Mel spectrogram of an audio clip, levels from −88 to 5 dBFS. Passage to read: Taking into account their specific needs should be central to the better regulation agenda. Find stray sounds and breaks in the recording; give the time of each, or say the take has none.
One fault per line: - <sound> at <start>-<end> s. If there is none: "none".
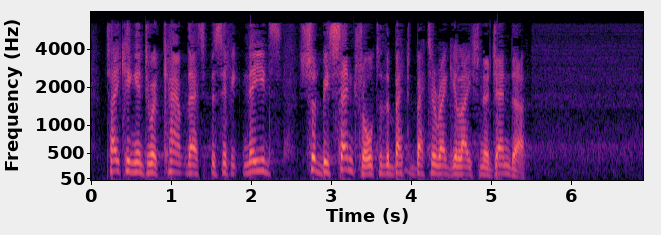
none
